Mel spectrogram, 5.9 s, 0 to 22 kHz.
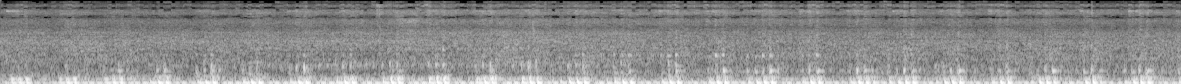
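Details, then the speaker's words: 2008 Dodge Caliber SRT4, abused project car, idling: lumpy uneven idle with a low throb and faint clatter about twice a second, no sharp knock. Owner hears a noise but can't tell if it's a bearing. "It doesn't sound great, but it doesn't sound like it's [Music] knocking. There's definitely a noise though."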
